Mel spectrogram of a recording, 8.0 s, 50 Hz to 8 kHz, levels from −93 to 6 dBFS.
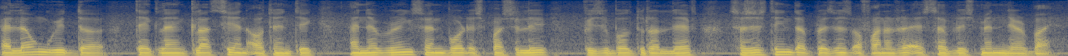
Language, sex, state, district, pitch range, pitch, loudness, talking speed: English, male, Nagaland, Dimapur, 105-115 Hz, 110 Hz, -12 LUFS, 165 wpm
